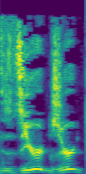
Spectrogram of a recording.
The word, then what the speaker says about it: Xrd: So, like, what they, like, and Xrd 2, or Xrd Rev 2, is, or XRd, pardon me, that's how it's pronounced.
